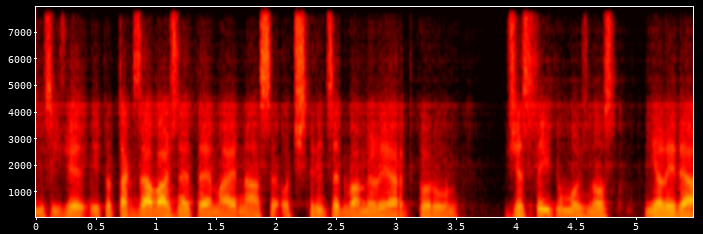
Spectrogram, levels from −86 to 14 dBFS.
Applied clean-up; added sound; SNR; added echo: neural mask model RNNoise.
